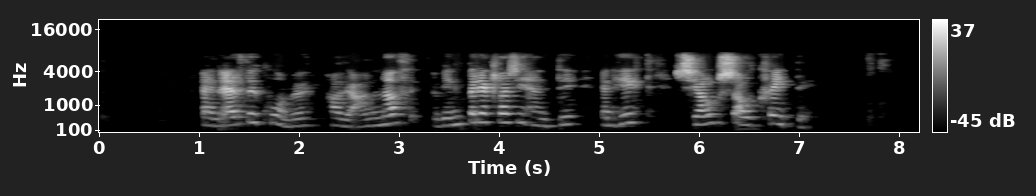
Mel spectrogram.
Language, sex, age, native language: Icelandic, female, 30-39, Icelandic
